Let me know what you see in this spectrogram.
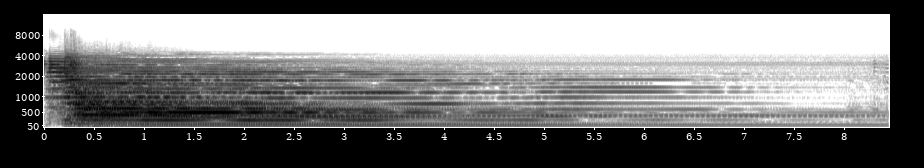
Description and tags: twangy electric guitar 2.16-2.20
guitar clean electric
electric, twangy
